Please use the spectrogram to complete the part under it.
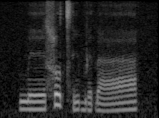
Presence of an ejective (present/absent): present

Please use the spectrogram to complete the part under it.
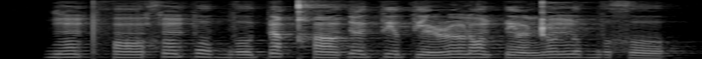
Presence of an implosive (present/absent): present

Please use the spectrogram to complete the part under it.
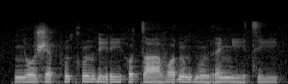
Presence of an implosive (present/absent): present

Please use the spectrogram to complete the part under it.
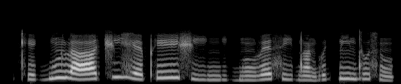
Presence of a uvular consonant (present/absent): absent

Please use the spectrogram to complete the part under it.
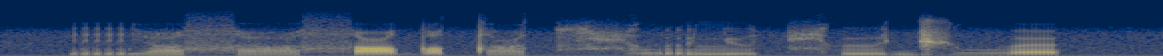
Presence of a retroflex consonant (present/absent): absent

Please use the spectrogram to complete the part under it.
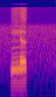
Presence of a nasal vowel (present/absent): absent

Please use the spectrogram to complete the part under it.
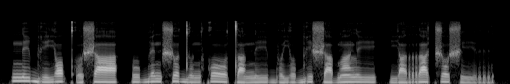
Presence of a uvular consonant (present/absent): absent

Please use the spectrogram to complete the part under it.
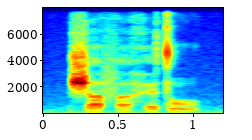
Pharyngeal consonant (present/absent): absent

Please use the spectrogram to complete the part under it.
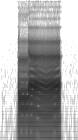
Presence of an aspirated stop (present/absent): absent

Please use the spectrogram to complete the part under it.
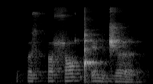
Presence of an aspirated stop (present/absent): absent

